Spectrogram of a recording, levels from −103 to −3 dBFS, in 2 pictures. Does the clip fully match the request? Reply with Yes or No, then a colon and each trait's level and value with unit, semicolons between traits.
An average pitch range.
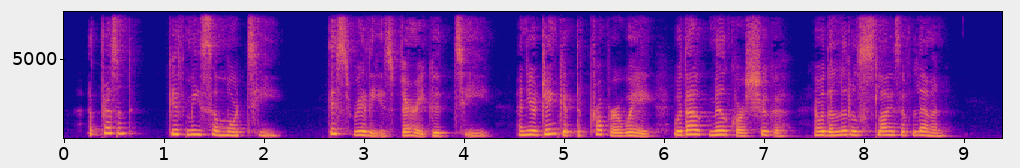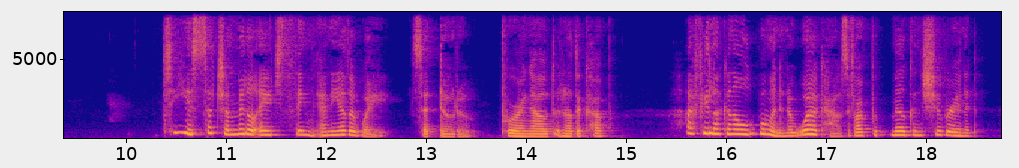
No: wide, 6.4 semitones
